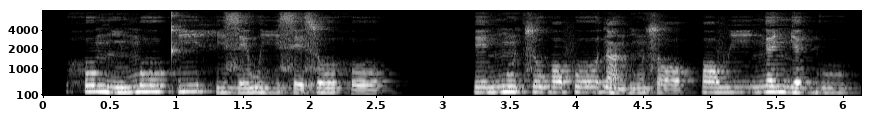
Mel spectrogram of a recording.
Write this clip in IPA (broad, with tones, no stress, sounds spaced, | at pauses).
h o˦ ŋ ĩ˨ m oː˦ kʼ iː˦ h i˨ z e˨˦ w iː˨ s e˨ s oː˦ h o˨ | e˨ ŋ ũ˦˨ t͡s o˦ w ɔ˦ f oː˦ ɗ ã˨ ɡ͡b ũ˨ s ɔ˨ | ɔ˨ v iː˨ ŋ ɛ˦ ɲ ɛ˨ ɡ͡b u˨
